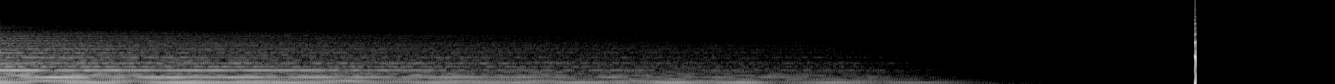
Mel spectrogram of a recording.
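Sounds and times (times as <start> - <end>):
chorale: 0.0 - 7.4.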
